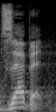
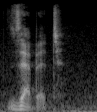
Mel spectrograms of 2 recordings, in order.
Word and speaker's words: Zebit: So Zebit is spelled Zebit. I guess it rhymes with credit. Please tell us the premise behind Zebit.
